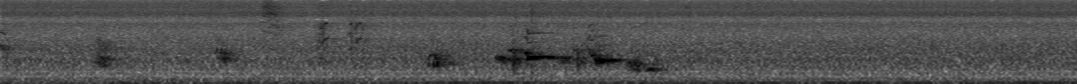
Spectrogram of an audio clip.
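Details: Australian magpie on a suburban Melbourne boundary fence, Australia, singing in light drizzle late in the afternoon; a few soft scattered notes, then a short warbled phrase mid-clip over a steady low rumble.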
